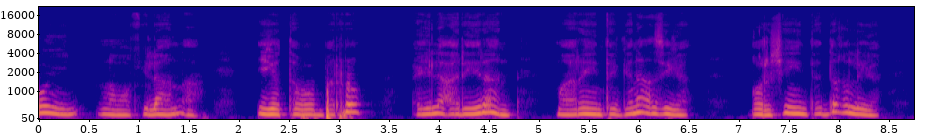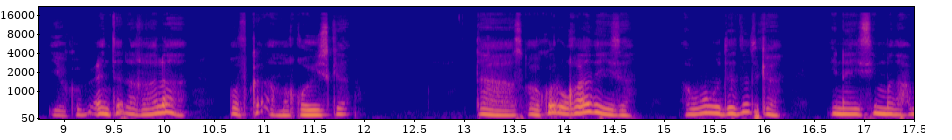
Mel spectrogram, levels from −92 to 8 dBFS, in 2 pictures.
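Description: Nothing technical stands out in this speech recording; there's no fault here to point to at any moment.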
